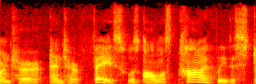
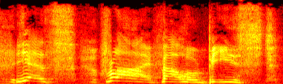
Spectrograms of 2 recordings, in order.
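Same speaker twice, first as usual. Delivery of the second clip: much higher, hammy dramatic cry; hot declaration; 8 semitones higher, much slower than usual. Acted. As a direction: banish the beast theatrically. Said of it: "the unicorn declared, hotly".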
